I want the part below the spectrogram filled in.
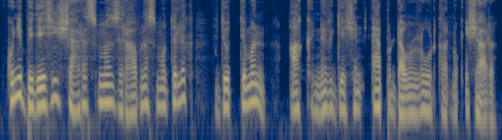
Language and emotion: Kashmiri, fearful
